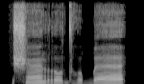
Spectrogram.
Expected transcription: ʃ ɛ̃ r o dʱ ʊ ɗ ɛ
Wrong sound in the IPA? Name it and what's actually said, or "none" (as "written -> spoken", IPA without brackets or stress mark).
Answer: ɗ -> ɓ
